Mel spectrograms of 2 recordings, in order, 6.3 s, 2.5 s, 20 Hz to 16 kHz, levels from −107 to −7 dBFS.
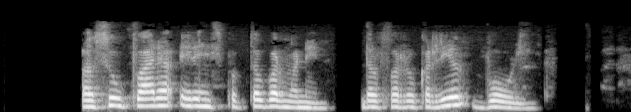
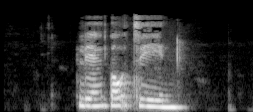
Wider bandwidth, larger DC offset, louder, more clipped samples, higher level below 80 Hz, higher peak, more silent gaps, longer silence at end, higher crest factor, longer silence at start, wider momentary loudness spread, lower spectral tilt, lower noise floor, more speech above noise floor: second, 7.4 kHz vs 9.6 kHz; neither; about the same, -17 LUFS vs -18 LUFS; neither; first, -62 dBFS vs -70 dBFS; about the same, -2 dBFS vs -4 dBFS; first, 3.37-3.61 s vs none; first, 0.95 s vs 0.65 s; about the same, 16 dB vs 18 dB; about the same, 0.8 s vs 0.8 s; first, 12 LU vs 6 LU; first, -8.5 dB/octave vs -6 dB/octave; first, under -90 dBFS vs -69 dBFS; first, over 73 dB vs 52 dB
